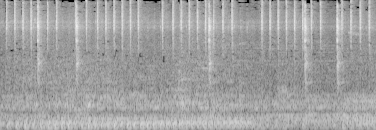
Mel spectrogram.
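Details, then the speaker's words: Gas geyser with new cells, not working per customer, water flow sensor bypassed directly: fast even igniter ticking sparks over steady water hiss, cells supplying the circuit, ignition working. "आवाज़ आ रही है आपको, यानी कि cell supply circuit में दे रहा है, डायरेक्ट ये एक्टिव हो गया।"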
